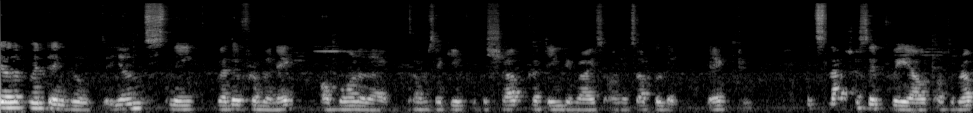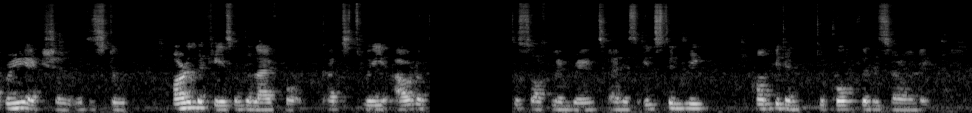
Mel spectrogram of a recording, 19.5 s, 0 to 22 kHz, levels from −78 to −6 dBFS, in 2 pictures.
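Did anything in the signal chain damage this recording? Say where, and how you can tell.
Yes, at the playback stage: a rebuffering stall from 14.02 s to 14.85 s. The speech cuts to silence for about 0.82 s, then resumes exactly where it stopped, with nothing skipped. The player exhausted its downloaded audio and waited for more data, adding time rather than losing content.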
